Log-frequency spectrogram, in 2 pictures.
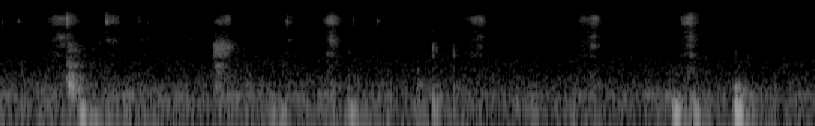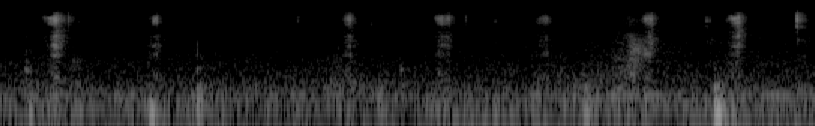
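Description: A small, solid purple piece of kinetic sand is held between the fingers and carved and scraped with a metal craft knife. Soft, dry, crisp scrapes and cuts come at irregular moments, each a brief, bright rasp with almost no ring. They sit over a quiet, steady low hum.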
